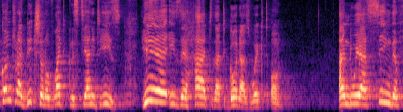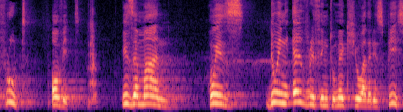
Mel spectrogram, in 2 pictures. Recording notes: This is a sermon preached in the evening of August 1, 2021 at Crossway Baptist Church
